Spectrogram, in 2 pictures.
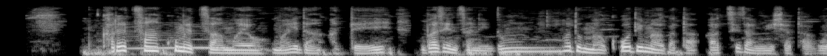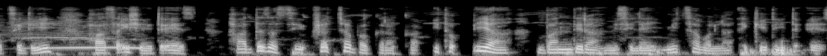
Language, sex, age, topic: Gamo, male, 25-35, government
